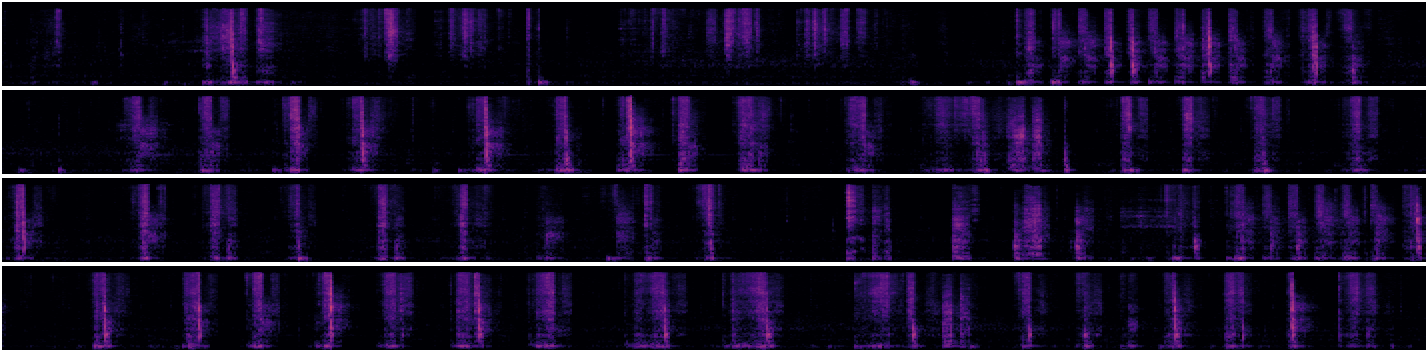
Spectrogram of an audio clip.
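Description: Kitchen knife dicing dry onions on a wooden cutting board: a few separate cuts at first, then steady, rapid chopping with several knife knocks a second from about five seconds in.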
